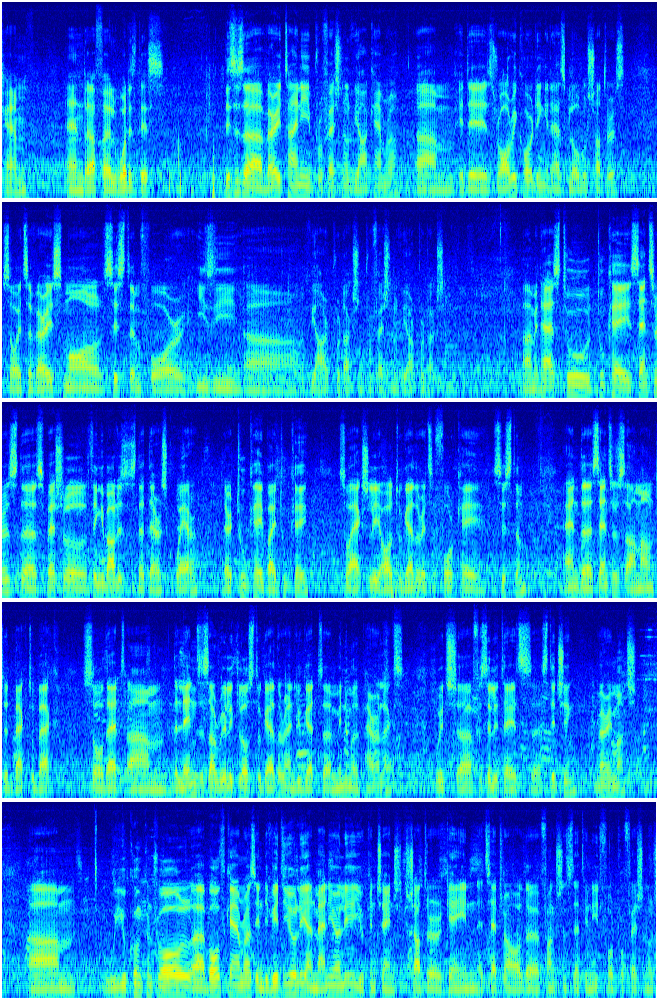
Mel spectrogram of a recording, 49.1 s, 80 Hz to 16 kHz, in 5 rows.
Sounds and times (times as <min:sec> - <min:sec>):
Speech: 0:00.0 - 0:02.4, 0:03.3 - 0:16.6, 0:17.6 - 0:49.1.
